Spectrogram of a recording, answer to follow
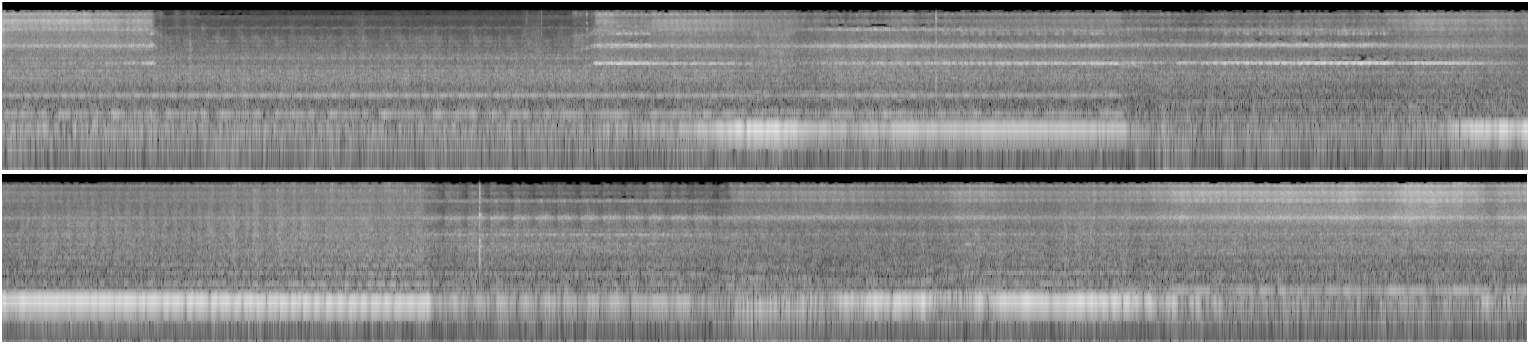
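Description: Metal lathe running with a parting tool cutting into an aluminium bar, with a steady whine from the cut. Several times for a few seconds the cut sets up a loud humming chatter, the tool vibrating against the work from too much stick-out or feed and speed that are not quite right.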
